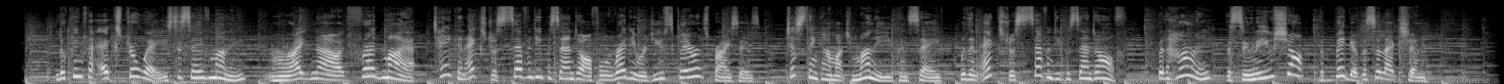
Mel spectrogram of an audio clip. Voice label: high energy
